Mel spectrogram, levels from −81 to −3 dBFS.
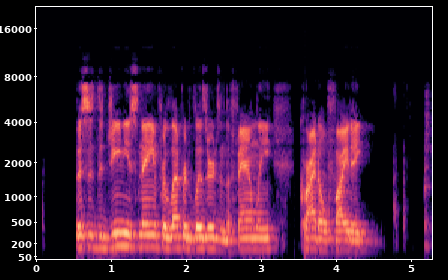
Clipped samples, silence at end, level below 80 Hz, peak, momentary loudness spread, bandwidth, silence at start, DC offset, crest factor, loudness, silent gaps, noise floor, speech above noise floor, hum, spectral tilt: under 0.1%; 0.05 s; -60 dBFS; -2 dBFS; 8 LU; 9.8 kHz; 0.55 s; under 0.1%; 18 dB; -17 LUFS; 5.10-5.15 s; -46 dBFS; 29 dB; none; -3 dB/octave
